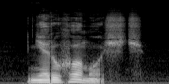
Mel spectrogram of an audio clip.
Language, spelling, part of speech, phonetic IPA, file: Polish, nieruchomość, noun, [ˌɲɛruˈxɔ̃mɔɕt͡ɕ], Pl-nieruchomość.ogg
